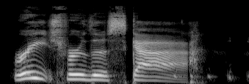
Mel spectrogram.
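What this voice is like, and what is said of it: Cowboy impression voice. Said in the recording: “do your best cowboy impression”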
